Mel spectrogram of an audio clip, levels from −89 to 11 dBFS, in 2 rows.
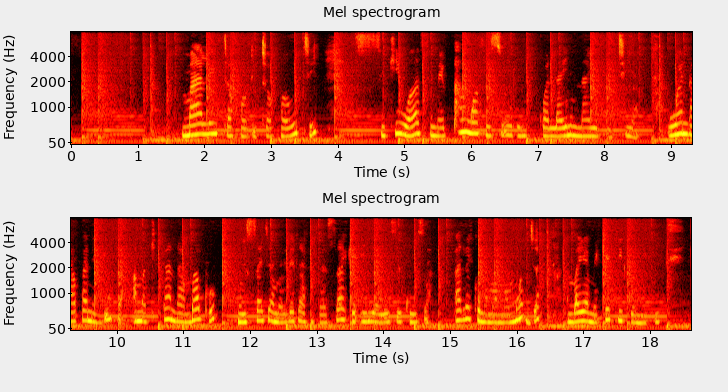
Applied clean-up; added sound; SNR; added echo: none; Bass drum / Snare drum / Drum kit; 10 dB; none.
